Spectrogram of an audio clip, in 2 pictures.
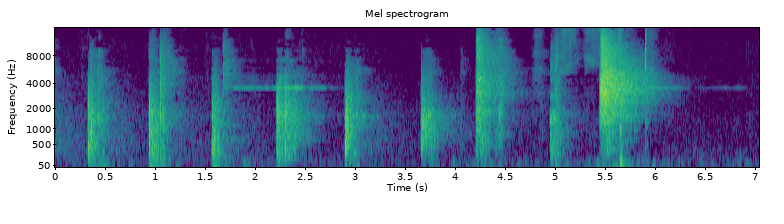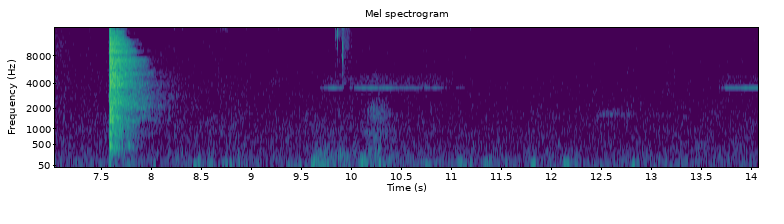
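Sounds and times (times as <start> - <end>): footsteps on hard floor: 0.0 - 5.7.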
